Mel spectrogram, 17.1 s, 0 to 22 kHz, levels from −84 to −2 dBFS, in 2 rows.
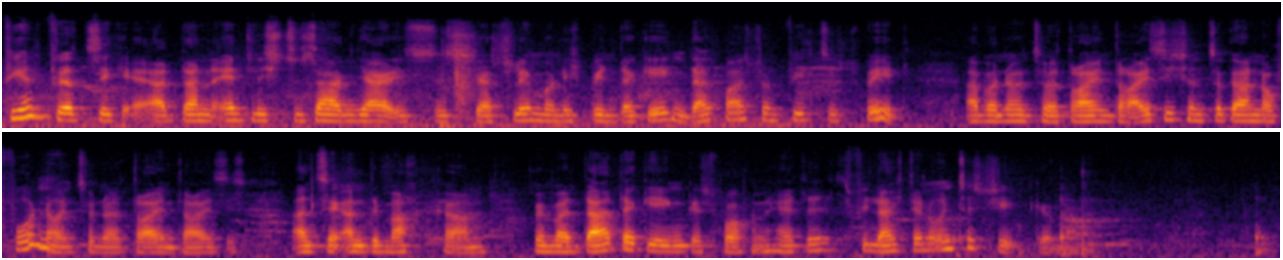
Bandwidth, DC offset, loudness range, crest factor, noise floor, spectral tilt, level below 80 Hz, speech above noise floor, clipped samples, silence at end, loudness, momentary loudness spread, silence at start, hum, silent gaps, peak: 15 kHz; under 0.1%; 4 LU; 22 dB; -52 dBFS; -6 dB/octave; -52 dBFS; 25 dB; under 0.1%; 0 s; -28 LUFS; 14 LU; 0 s; none; none; -6 dBFS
